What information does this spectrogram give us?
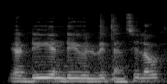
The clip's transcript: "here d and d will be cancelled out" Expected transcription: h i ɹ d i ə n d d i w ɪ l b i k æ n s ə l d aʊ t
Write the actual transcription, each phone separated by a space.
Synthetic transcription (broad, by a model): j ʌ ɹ d i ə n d d i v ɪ l b i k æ n s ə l aʊ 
